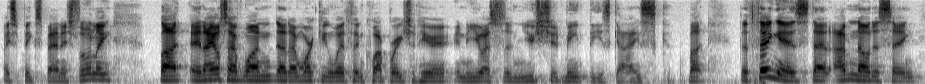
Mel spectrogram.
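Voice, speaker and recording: An older man speaking up from the audience at a panel, rambling and halting with repeated words. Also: a little high. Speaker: audience member.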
